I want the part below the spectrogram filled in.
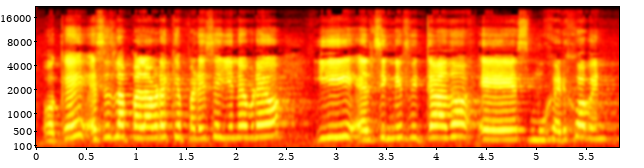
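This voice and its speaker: A woman's voice: high-pitched, fairly even intonation, normal speed, sharp tone, big-room sound. A woman leading a group Bible study, explaining patiently and asking the group questions.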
